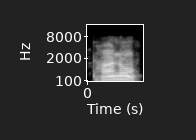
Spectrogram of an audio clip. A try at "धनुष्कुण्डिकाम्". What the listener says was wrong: धनुष धनुष हाँ धनुष कुंडिकाम नहीं धनुष उसमें आधा स है, देखिए कु में आधा स है। धनुष कुंडिकाम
